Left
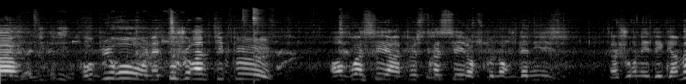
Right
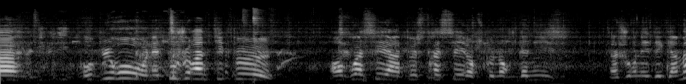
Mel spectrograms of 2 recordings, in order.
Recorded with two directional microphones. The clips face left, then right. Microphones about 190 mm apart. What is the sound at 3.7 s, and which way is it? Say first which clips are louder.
Speech: even; 5° left (ahead or behind).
